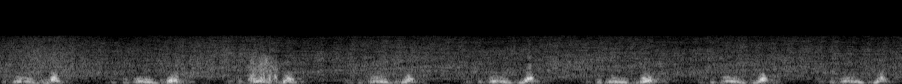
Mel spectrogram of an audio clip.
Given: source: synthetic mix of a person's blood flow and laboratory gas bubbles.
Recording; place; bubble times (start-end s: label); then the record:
Doppler ultrasound of blood flow; precordium
2.48-2.79 s: bubbles
From the record:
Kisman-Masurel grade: 113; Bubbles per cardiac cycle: 1 to 2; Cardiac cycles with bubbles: 1 to 10%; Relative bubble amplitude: loud (0.450 to 0.775); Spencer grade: 1 (occasional bubble signal discernible with the cardiac motion signal, with majority of cardiac periods free of bubbles); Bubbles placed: only in the low amplitude regions of the cardiac cycle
